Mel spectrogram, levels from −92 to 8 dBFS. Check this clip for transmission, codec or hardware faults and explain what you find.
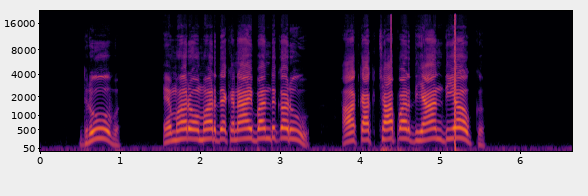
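Integer overflow corrupts two loud peaks of this speech: at 4.38 s, between "आ कक्षा" and "पर ध्यान", and at 5.18 s, just after "आ कक्षा पर ध्यान", driven about 3 dB over. Samples exceeding full scale wrap to the opposite sign rather than flattening, producing violent cracks far harsher than clipping's flat-topped distortion.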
